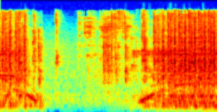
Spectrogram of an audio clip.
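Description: A sewing machine stitching fabric for a book purse, two close, loud whirring runs with a short pause between them.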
